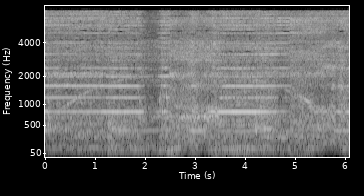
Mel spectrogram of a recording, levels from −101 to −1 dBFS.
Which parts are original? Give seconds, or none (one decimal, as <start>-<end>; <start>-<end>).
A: 0.0-2.5; 4.2-4.9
